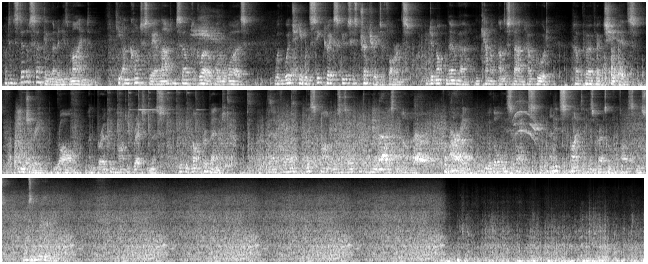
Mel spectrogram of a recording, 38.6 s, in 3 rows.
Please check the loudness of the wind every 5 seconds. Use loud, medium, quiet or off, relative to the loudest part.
quiet, quiet, medium, loud, loud, loud, loud, loud.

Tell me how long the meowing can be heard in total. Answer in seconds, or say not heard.
3 s.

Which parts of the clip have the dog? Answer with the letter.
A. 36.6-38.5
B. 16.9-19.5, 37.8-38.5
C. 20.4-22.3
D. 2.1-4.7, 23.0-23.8
C.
